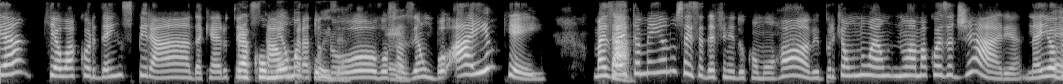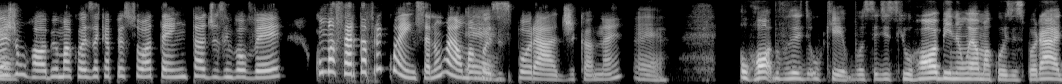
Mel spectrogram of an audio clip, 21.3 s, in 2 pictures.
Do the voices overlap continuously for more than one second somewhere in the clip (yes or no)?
yes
